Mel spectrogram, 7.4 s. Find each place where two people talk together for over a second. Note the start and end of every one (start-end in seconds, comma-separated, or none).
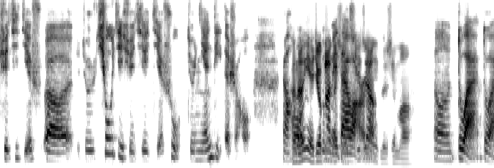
4.3-5.7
